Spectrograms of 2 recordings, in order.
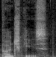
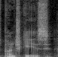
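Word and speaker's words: pączki: key it's really weird it's a polish word and it's pronounced with an n even though there's no N in it it's basically a giant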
